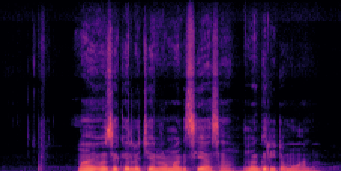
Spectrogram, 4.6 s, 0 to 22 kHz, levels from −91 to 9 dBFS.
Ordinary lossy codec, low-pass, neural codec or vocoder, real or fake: none; none; none; real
